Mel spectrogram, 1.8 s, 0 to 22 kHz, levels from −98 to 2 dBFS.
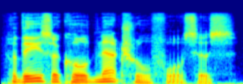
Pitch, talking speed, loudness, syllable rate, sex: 110 Hz, 195 wpm, -20 LUFS, 7.0 syllables/s, male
